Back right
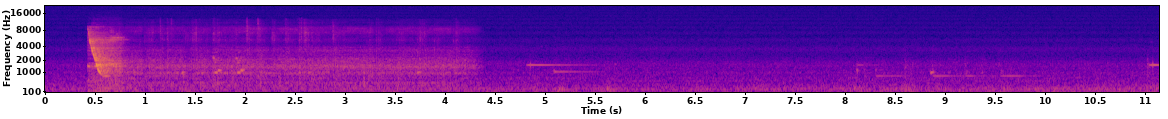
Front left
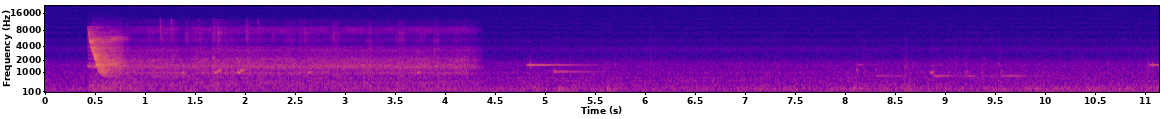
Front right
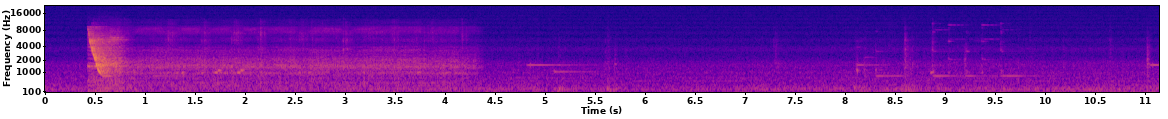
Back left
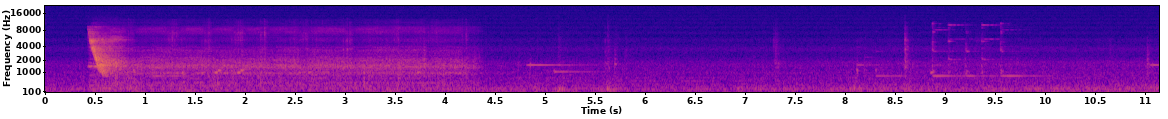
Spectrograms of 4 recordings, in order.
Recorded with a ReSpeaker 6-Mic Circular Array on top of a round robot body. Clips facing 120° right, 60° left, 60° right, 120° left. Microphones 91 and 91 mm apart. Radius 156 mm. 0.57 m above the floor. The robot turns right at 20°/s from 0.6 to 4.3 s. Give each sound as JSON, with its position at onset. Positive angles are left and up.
{"t": 0.4, "sound": "a bird", "azimuth_deg": -85, "distance_m": 1.0}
